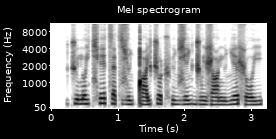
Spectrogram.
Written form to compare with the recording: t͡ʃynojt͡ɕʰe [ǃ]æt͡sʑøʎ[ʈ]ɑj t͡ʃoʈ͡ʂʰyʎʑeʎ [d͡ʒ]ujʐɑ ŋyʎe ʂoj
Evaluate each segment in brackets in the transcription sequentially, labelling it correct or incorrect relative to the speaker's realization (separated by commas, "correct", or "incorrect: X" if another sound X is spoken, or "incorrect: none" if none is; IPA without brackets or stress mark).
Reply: incorrect: t͡s, incorrect: ǃ, correct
